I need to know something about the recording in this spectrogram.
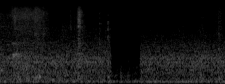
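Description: Faint rustling and scraping of cardboard as a box's flaps and the white board inside are folded open by hand, with a brief lull just after a second in.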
